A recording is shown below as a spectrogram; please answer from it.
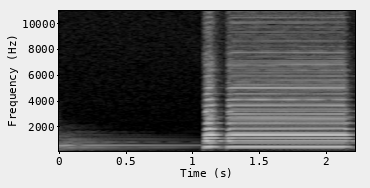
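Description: Cartoon bus horn giving one steady honk of about a second, starting about halfway in, after the last notes of a music jingle have died away.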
